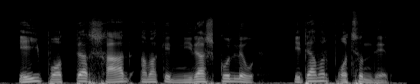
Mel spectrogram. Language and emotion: Bengali, sad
